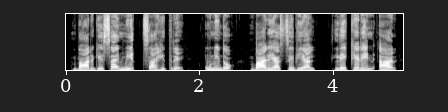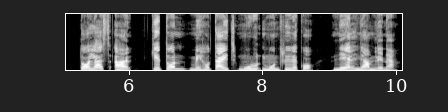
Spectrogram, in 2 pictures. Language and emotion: Santali, neutral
